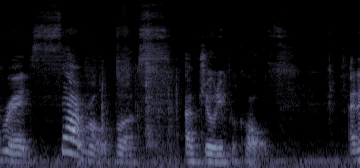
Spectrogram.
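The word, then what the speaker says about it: Picoult: several books of jodie picoles and i think it's for coal pickle i don't think the t is pronounced correct me if i'm wrong right i think that the t is silent so it's p judy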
